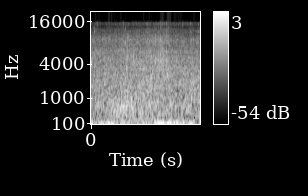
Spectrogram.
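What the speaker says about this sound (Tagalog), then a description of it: "Yung malakas ng alon." Strong waves churn on the Maples River in Pangasinan, a dense, steady rush of water mixed with wind buffeting the microphone, close and fairly loud.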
